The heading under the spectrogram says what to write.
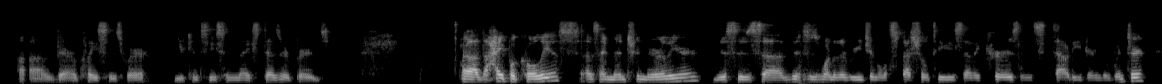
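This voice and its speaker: With an American accent, a man speaks at a moderate pace and medium pitch in an ordinary speaking voice, with ordinary pitch variation and big swings in loudness, captured in a dry, close sound with no echo. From northeastern United States. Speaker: birder and English instructor. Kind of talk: online presentation talk. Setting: video call.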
